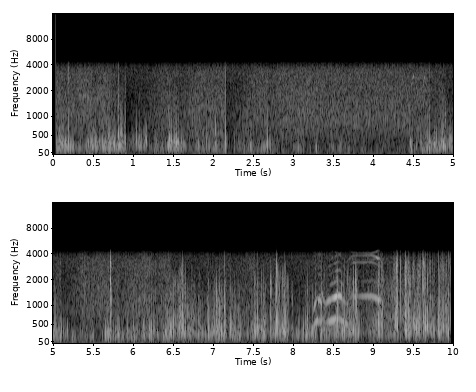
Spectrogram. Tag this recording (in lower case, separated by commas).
wind noise (microphone), wind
